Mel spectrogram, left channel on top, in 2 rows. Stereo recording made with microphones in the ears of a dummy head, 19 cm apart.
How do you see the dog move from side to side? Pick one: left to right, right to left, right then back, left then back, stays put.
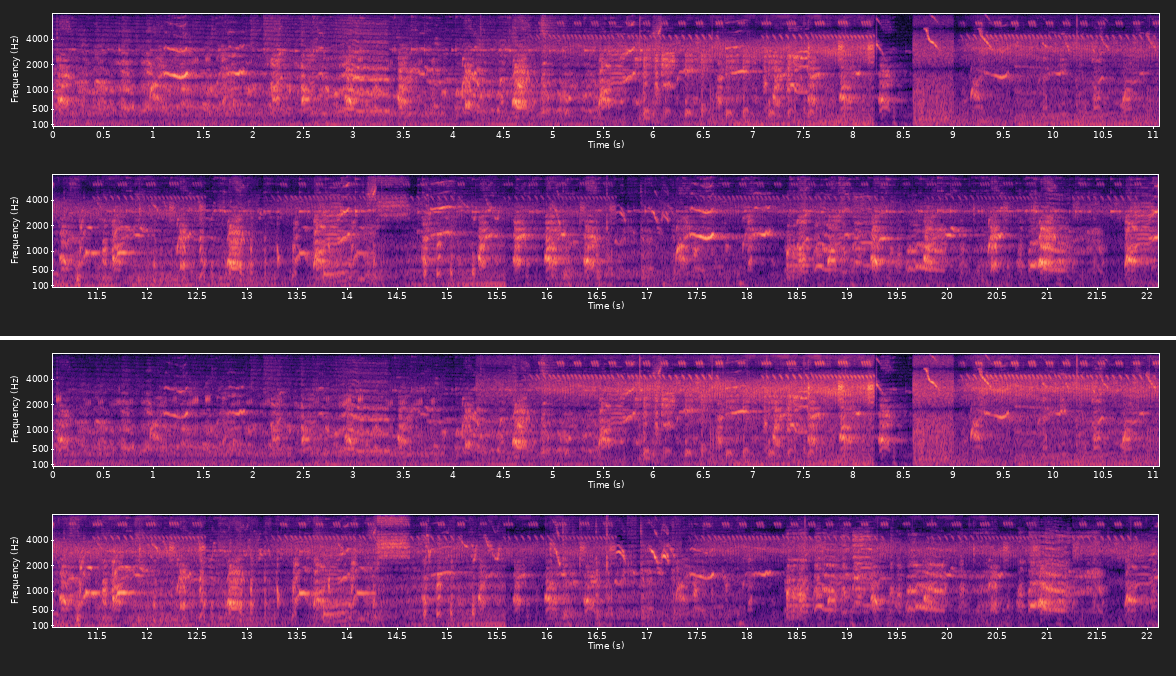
right then back.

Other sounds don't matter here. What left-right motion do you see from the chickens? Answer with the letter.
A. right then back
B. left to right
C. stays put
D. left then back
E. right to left
B.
